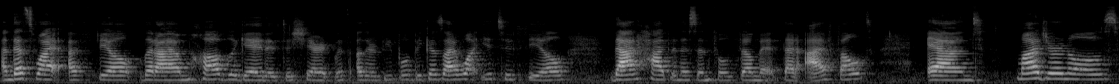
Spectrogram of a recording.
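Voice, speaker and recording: Amid audible room echo, a woman with a bright, sharp tone and fairly high pitch speaks with fairly even intonation and big swings in loudness. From Ukraine. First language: Russian. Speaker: vlogger. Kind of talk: casual monologue vlog.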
